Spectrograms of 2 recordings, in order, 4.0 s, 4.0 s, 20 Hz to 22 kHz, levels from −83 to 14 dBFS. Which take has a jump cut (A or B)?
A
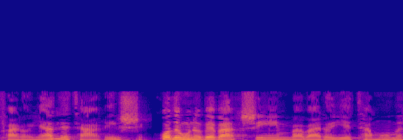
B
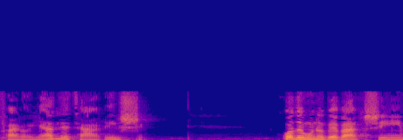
A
